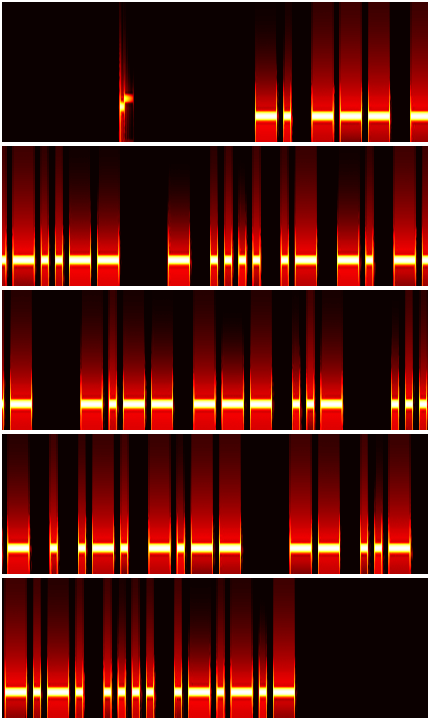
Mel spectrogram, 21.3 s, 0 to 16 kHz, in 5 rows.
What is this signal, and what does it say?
Morse code, heard as a keyed tone, about 17 wpm, 700 Hz. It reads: NO, THANK YOU VERY MUCH.
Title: Sentences from Top 600 Words 17wpm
